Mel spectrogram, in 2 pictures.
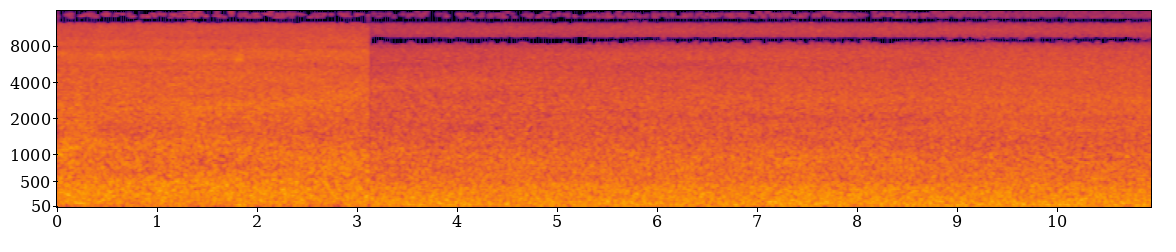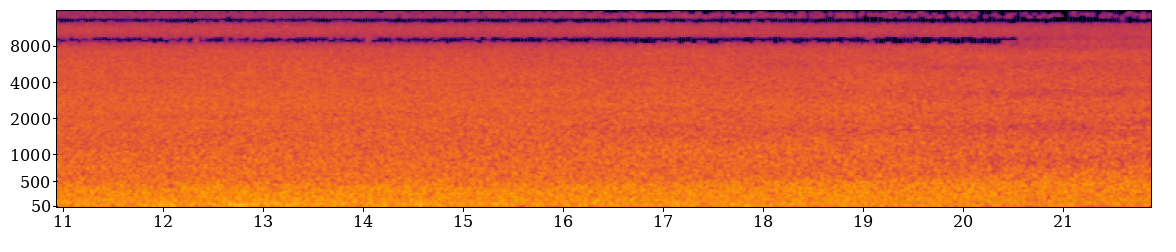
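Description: Steady rush of the fast, swollen Swat River churning through rapids.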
